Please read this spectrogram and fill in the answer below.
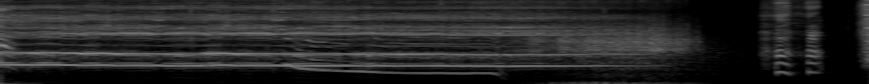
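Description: Cartoon hyena's long, held howl of pain right after a mallet blow to the head, with a second tone sliding downward partway through; it cuts off shortly before the end.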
